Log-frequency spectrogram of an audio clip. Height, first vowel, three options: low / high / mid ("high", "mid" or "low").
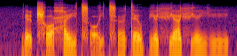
mid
